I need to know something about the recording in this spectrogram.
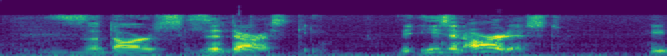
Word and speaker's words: Zdarsky: I ain't gonna try to pronounce the last name. Zdarsky.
